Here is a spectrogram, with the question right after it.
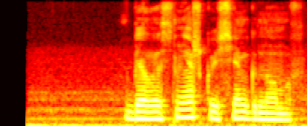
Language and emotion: Russian, neutral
